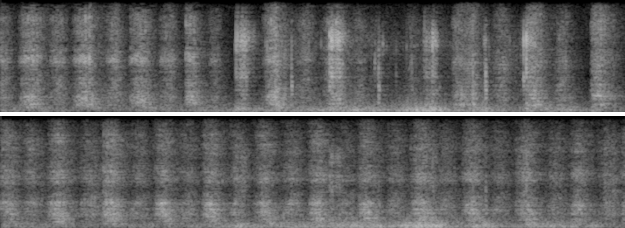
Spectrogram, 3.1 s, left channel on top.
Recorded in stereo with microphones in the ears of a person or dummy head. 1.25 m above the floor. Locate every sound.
1.2 s chewing: 60° left (ahead or behind)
